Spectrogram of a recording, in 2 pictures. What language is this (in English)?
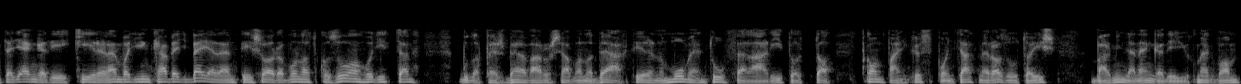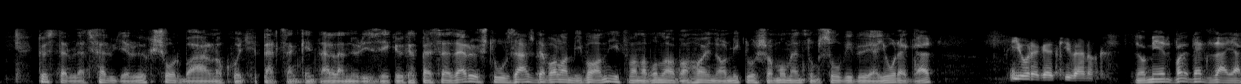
Hungarian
